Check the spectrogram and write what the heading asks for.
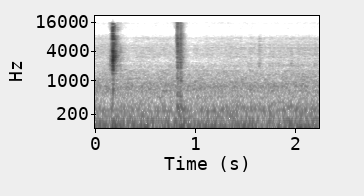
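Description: Steady low rumble of a car heard from inside its cabin, with two short sharp clicks within the first second.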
